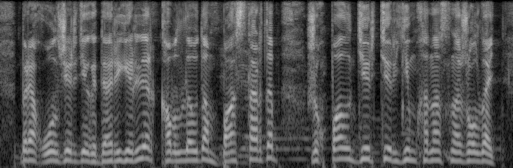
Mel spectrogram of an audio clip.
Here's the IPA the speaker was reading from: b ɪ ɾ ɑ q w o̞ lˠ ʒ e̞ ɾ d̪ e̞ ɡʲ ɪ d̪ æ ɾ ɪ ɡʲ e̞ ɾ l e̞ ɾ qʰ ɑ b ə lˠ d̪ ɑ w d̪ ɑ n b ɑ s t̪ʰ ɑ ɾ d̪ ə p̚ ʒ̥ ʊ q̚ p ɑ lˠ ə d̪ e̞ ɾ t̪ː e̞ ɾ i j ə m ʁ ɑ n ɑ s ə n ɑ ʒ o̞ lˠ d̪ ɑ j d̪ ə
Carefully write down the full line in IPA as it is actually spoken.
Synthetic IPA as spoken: b ɪ ɾ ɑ q w o̞ lˠ ʒ e̞ ɾ d̪ e̞ ɡʲ ɪ d̪ æ ɾ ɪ ɡʲ e̞ ɾ l e̞ ɾ qʰ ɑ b ə lˠ d̪ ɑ w d̪ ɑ n b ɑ s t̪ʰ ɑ ɾ t̪ ə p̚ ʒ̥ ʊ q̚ p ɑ lˠ ə d̪ e̞ ɾ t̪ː e̞ ɾ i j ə m χ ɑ n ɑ s ə n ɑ ʒ o̞ lˠ d̪ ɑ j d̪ ə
